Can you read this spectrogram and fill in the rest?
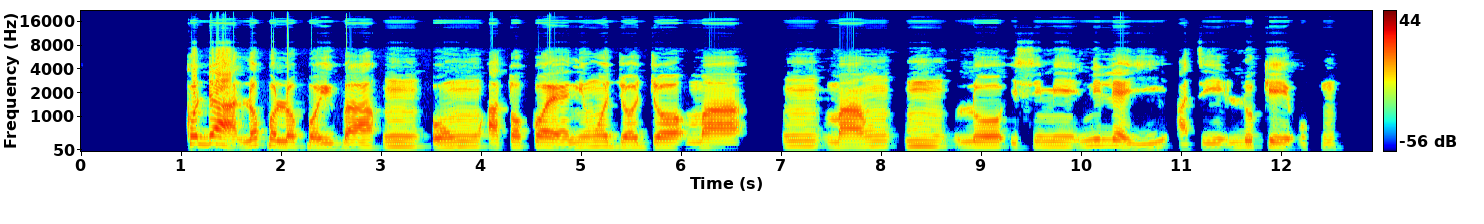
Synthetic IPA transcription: ko˦da˦˨lɔ˦k͡pɔ˦˨lɔ˧k͡pɔ˧˨i˨ɡ͡ba˨ũ˧o˨wũ˧a˨tɔ˦kɔ˧ɛ˨nĩ˦w̃ɔ̃˦d͡ʒɔ˧d͡ʒɔ˧mã˧ | ũ˦mãː˧ũ˦mũ˦lo˦i˧sĩ˦mĩ˧nĩ˦lɛ˦˨jiː˨˦a˦˨ti˧lo˦ke˦˨o˨k̚ũ˧

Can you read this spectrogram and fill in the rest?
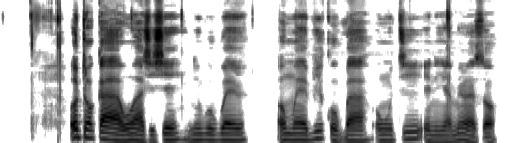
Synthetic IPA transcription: o˦tɔ˦ka˧a˨w̃ɔ̃˧a˨ʃi˨ʃe˧nĩ˦ɡ͡bo˧ɡ͡bo˧ɛ˧ | ɔ̰˧mɔ̃˧ɛ˧bi˦ko˨ɡ͡ba˧o˧hũ˧ti˦ḛ˦˨nĩ˨j̃ã˨mĩ˨˦ɾã˦˨sɔ˧˦

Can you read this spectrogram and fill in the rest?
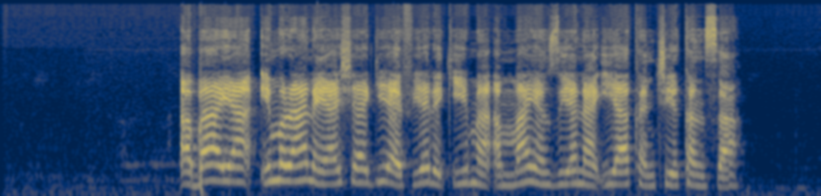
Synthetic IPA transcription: ʔa˨baː˦ja˦ʔɪ˦mɾaː˦na˨jaː˦ʃaː˦ɡʲɪ˦jaː˨ɸɪ˦jɐ˦da˨kʲʼiː˦maː˨ʔa˨mːaː˦jɐ˨nzu˦jɐ˦naː˨ʔɪ˦jaː˦kɐ˨nt͡ʃeː˦kɐ˦˨nsa˨ʔ

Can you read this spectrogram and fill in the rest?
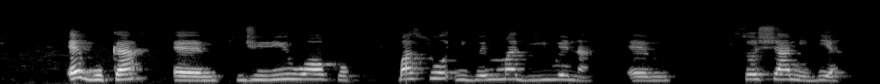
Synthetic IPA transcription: e˦ɡʷu˨ka˦˨ | d͡ʒi˨ɾi˦wɔ˦kʊ˦ | k͡pa˦su˦o˦ʔi˨ɡʷe˨m̩˦ma˦di˨i˦we˦na˨ | m̩˨ | so˦ʃa˦lmi˨di˦a˨

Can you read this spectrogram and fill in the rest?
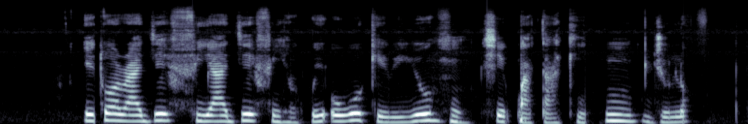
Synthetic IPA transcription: e˧tu˦ɔ˦ɾa˧d͡ʒe˦fi˧a˧d͡ʒe˦fi˧˨ɦã˨k͡pe˨˦ʔo˧wo˦ke˨ɾi˨joː˦hũ˨ʃe˧k͡pa˨ta˨kʰi˨nũ˦d͡ʒu˨˦lɔ˦

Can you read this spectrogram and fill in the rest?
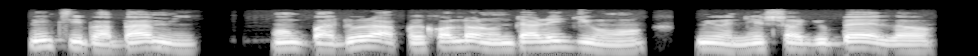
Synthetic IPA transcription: nĩ˦ti˧˦ba˨ba˨˦mĩ˧ | w̃ɔ̃˧ɡ͡ba˨do˨˦ɾa˦˨k͡pe˨˦kɔ˦lɔ˦˨ɾũ˧˦da˦ɾi˦d͡ʒi˦˨w̃ɔ̃˨˦ | mĩ˧o˨nĩ˨˦sɔ˧d͡ʒu˦bɛː˦˨lɔ˧

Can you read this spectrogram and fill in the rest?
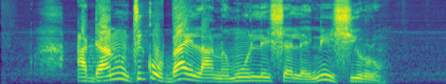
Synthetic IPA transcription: a˨da˨˦nũ˦˨ti˨˦ko˦˨ba˨˦i˦˧la˨nã˨mũ˧n̩˦le˧ʃɛ˧lɛ˨nĩ˨˦i˦˨ʃi˧ɾo̰˨

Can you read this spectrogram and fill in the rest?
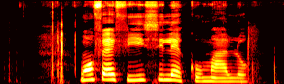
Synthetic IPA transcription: w̃ɔ̃˦fɛ˦fi˧˦i˦si˦lɛ˦˨ko˨˦mã˨lɔ˧

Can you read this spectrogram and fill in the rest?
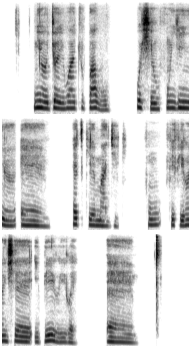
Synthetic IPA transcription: nĩ˦ɔ˧d͡ʒɔ˦i˧wa˦d͡ʒu˦ba˦wo˨˦ | o˦˨ʃe˧ũ˧fũ˦ji˦j̃ã˦˧ɛ˨ | ɛ˦ti̥˨ki˦ɛ˧ma˧d͡ʒi˦˨k | fũ˦fi˧˦fi˧˦ɾ̃ã˦ʃɛ˦i˨bi˨˦i˦˨ɾi˨˧ɾɛ˨ | ɛ˦˨

